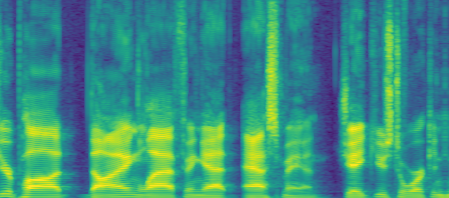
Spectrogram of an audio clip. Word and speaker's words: Asman: How do you spell it? ASSMAN.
